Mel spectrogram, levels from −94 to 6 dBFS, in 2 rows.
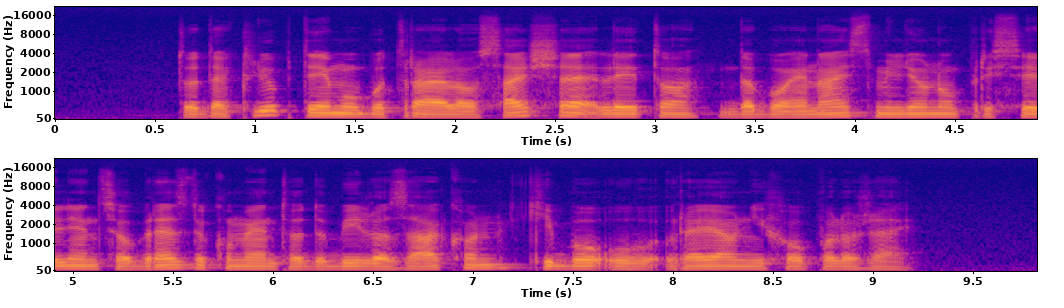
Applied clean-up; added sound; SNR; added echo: none; none; none; none.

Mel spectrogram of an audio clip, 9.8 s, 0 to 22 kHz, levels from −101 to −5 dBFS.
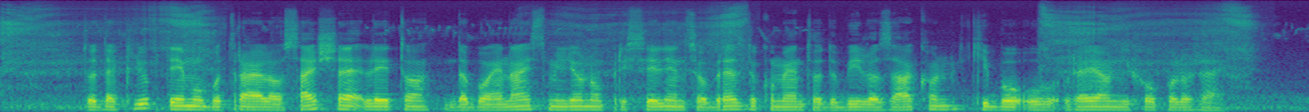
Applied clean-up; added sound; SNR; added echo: none; Bird vocalization, bird call, bird song + Writing; 19 dB; none.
